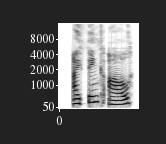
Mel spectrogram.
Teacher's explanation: I think I'll link together. The K in think links to the I.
